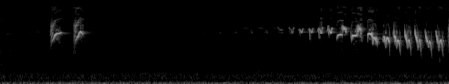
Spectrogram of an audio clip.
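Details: Common chaffinch (Fringilla coelebs) song: two sharp calls, then a rapid accelerating series of bright descending notes building toward a final flourish, loud and clear over a quiet background.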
